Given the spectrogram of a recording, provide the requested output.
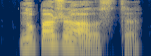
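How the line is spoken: Pleading. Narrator (Russian): взмолилась Вера

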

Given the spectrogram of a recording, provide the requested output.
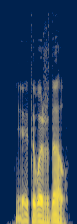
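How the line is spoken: Dry. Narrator (Russian): сухо сказал Уоррен Трент

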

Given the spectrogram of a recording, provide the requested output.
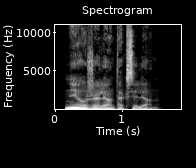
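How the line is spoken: Quiet question. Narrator (Russian): тихо спросил Равен

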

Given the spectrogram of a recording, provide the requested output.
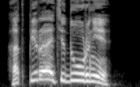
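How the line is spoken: Shrill screaming woman. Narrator (Russian): истошно вопила она

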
